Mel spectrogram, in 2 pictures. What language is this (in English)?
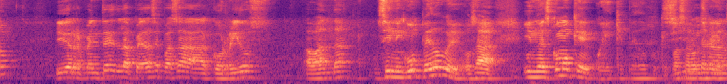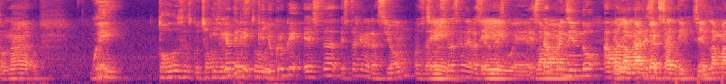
Spanish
